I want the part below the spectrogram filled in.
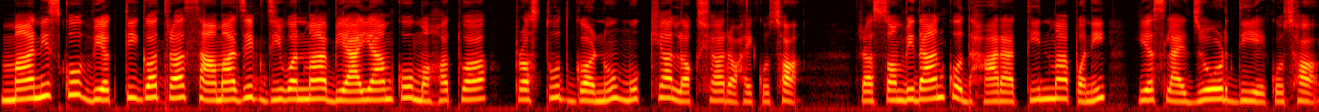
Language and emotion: Nepali, neutral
